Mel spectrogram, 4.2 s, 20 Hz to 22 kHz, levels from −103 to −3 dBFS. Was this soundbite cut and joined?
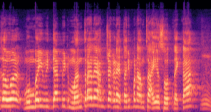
no; 0 cuts

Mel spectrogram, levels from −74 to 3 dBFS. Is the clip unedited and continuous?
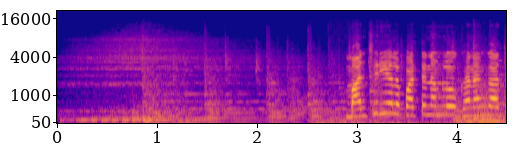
yes; 0 cuts

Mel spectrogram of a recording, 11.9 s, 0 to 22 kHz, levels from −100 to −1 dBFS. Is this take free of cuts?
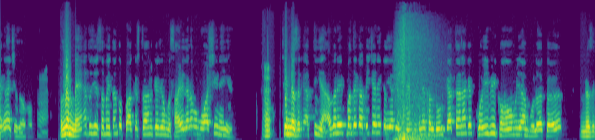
no; 1 cut; at 8.1 s

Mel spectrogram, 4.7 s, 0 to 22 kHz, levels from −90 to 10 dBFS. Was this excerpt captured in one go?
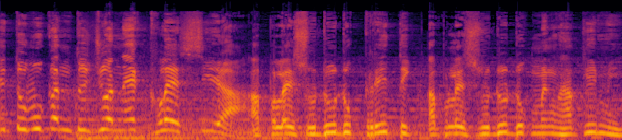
no; 2 cuts; at 1.9 s, 3.2 s

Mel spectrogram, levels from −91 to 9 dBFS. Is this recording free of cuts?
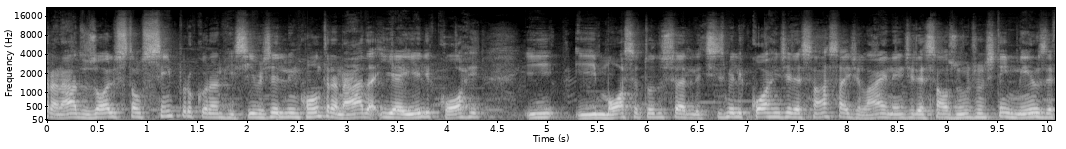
yes; 0 cuts

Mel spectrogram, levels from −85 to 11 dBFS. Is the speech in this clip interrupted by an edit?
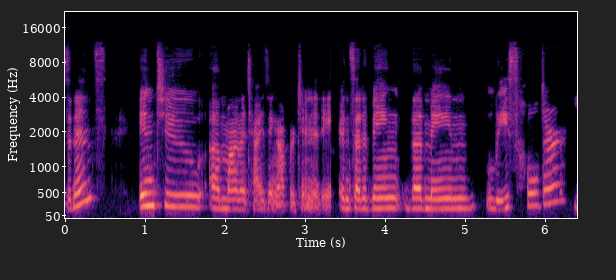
yes; 1 cut; at 3.4 s

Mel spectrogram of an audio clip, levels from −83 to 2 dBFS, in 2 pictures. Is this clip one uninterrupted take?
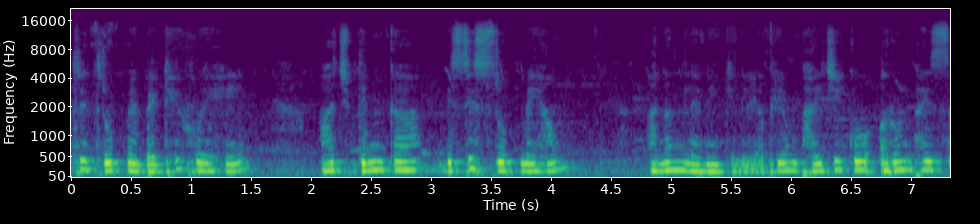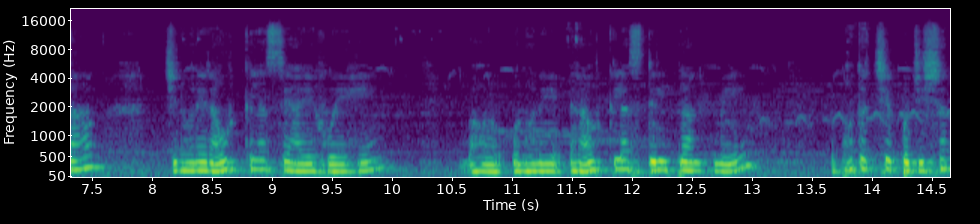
yes; 0 cuts

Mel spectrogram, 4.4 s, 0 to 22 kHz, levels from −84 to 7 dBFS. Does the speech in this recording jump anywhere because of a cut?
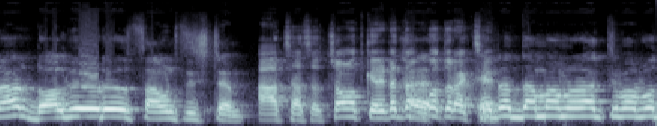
no; 0 cuts

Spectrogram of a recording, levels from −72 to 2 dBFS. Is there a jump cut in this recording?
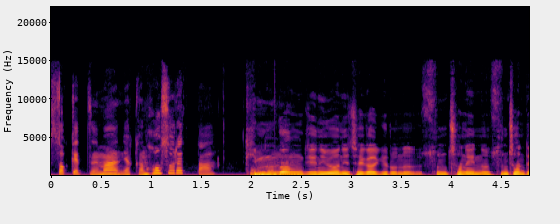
yes; 1 cut; at 1.6 s

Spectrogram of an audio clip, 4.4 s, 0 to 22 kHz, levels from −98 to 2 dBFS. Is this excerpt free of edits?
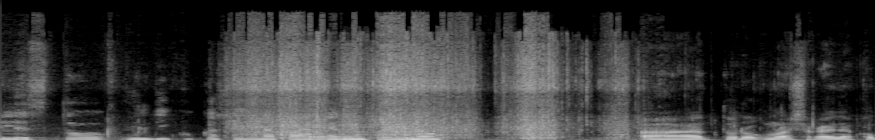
yes; 0 cuts

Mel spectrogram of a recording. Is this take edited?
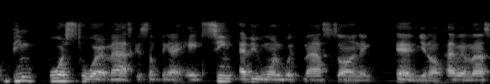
yes; 1 cut; at 2.0 s

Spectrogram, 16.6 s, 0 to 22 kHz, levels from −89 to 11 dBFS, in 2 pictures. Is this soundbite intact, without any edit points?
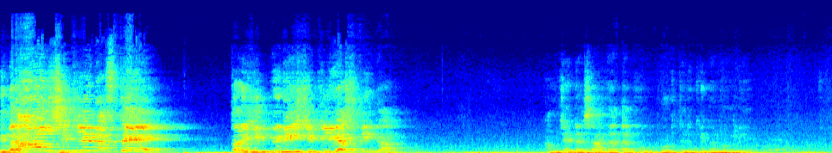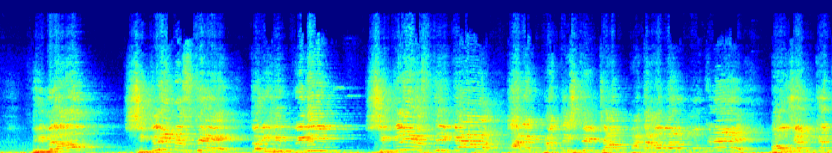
yes; 0 cuts

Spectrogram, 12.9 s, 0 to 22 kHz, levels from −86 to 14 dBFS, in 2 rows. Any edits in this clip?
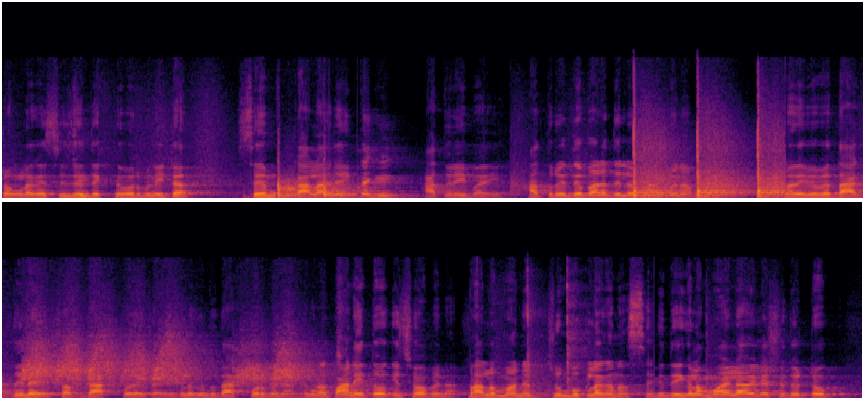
yes; 5 cuts; at 2.7 s, 3.8 s, 5.9 s, 9.8 s, 11.3 s

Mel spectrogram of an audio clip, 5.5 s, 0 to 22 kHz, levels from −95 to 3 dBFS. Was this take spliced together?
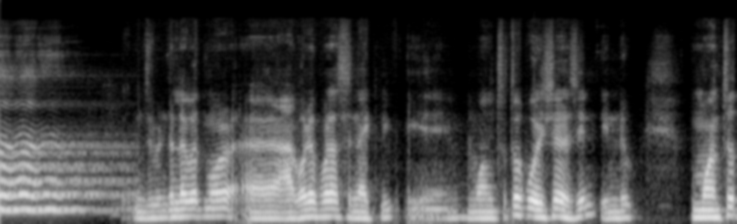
yes; 1 cut; at 1.0 s

